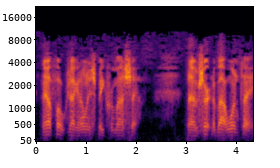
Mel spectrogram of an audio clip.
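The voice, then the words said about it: Put-on Southern drawl. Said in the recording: “I'll give you a little southern drawl I was raised with. I've kind of changed it over the years by living so far apart from the south, but I can still do it.”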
